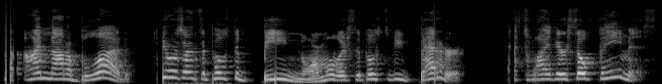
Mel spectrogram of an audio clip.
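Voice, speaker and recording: A woman's voice: fairly high pitch, big pitch swings, normal speed, a bit bright. A woman playing a cocky, argumentative young superhero fan in a comic dub, brash and slangy. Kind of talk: comic dub character acting.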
